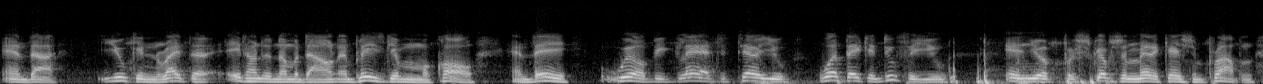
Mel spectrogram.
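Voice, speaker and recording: A man hosts an R&B oldies radio show, chattering unscripted in a halting, fumbling way, repeating words and correcting himself as he goes. His voice is medium-pitched with slight background noise, recorded in a radio studio and heard as a narrow, phone-like AM radio aircheck.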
